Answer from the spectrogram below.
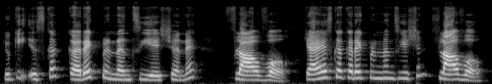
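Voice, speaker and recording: A woman's voice: high-pitched, fairly bright tone. Woman teaching pronunciation. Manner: repeats words slowly to drill them. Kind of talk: explanatory lesson.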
